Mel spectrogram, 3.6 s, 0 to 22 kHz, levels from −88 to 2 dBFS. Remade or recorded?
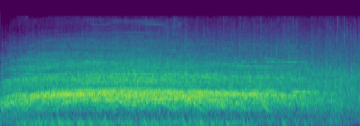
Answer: recorded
